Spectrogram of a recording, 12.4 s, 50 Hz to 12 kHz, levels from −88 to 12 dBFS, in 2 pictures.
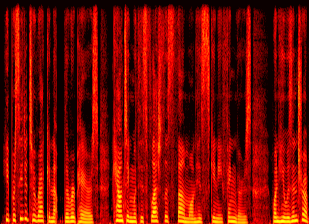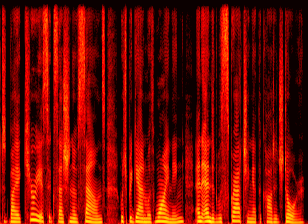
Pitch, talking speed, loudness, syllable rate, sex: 205 Hz, 185 wpm, -20 LUFS, 5.3 syllables/s, female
